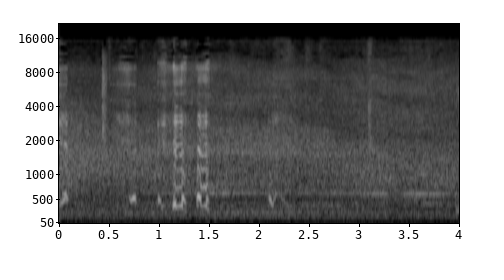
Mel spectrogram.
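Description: Steady road-traffic noise with a vehicle going by, its faint hum held for a couple of seconds in the middle. A few short vocal sounds come a little after a second in.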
